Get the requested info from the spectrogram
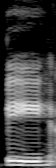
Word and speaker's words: Bey: Okay, so his title, even though he wasn't a prince, his title was pronounced Bey, B-E-Y. – Not which, Bey, like my Bey. – B-E-Y, is that not how you pronounce Bey?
